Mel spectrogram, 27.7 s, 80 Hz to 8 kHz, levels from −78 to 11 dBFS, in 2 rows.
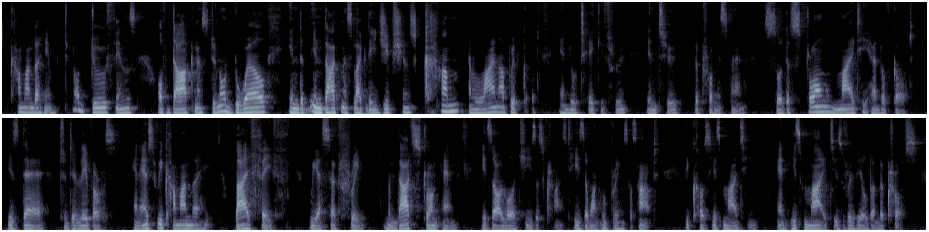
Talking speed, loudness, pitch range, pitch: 185 wpm, -29 LUFS, 95-115 Hz, 105 Hz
